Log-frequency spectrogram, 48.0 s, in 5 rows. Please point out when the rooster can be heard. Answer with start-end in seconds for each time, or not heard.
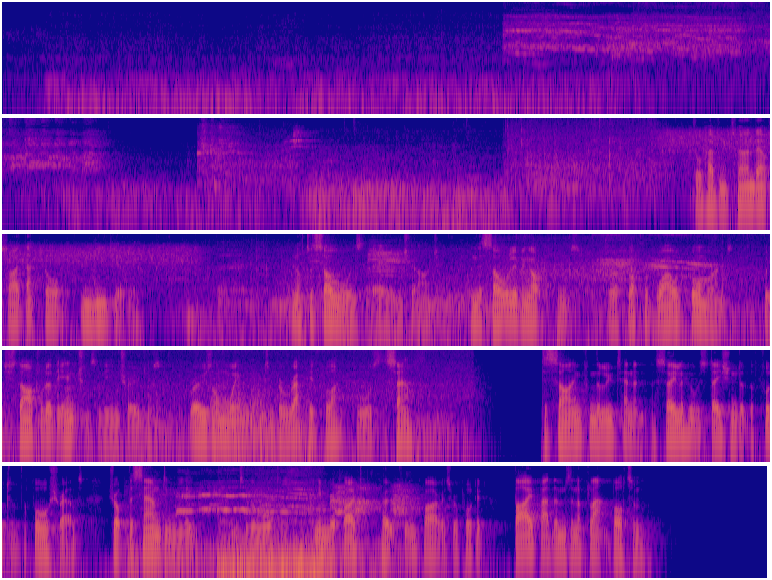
6.2-10.9, 26.6-28.1, 39.9-43.5.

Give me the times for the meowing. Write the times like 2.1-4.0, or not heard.
12.0-13.4, 22.8-24.3, 41.0-42.5.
